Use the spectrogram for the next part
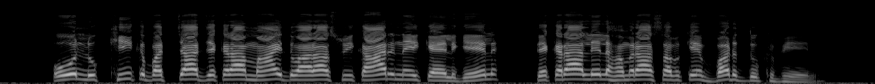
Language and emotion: Maithili, sad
